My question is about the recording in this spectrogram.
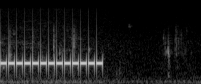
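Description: Mobile phone electronic beep: one steady high tone with a fast, even flutter, lasting about a second and cutting off suddenly.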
